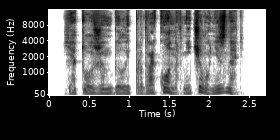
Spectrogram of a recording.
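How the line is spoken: Secret whisper. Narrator (Russian): шепнул ей Гарри так, чтобы никто не услышал

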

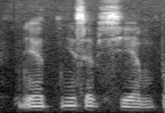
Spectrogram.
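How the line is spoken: Slow. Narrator (Russian): проговорил я медленно

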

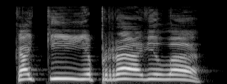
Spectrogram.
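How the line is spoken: Several voices yelling together. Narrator (Russian): завопили Гарри, Рон, Фред и Джордж одновременно

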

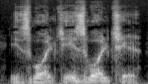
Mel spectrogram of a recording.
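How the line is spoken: Grumbling. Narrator (Russian): бурчал Мозес

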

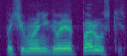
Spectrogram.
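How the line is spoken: Plain. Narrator (Russian): спросил Эдик

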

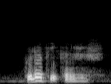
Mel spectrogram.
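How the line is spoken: Quiet question. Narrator (Russian): спросил он негромко

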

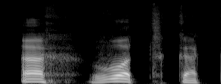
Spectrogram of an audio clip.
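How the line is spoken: Slow. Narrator (Russian): медленно произносит он наконец

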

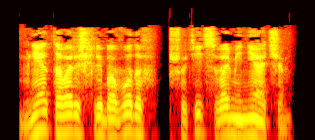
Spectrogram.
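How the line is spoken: Cold. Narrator (Russian): холодно сказал Роман

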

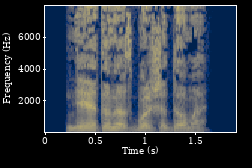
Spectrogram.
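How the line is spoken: Gloomy. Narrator (Russian): мрачно сказал Дремур

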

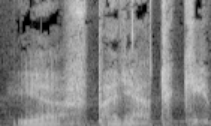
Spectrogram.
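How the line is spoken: Muttered. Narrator (Russian): буркнул Йонс

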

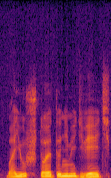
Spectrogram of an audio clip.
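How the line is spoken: Low muffled voice. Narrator (Russian): глухим голосом произнес хозяин

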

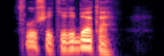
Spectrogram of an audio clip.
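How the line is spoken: Low voice. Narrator (Russian): сказал он вполголоса

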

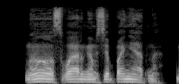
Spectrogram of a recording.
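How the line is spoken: Wry snort. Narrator (Russian): хмыкнул Федя

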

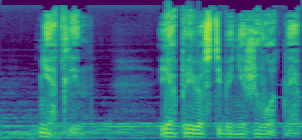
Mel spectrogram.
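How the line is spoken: Mutter. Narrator (Russian): пробормотал он

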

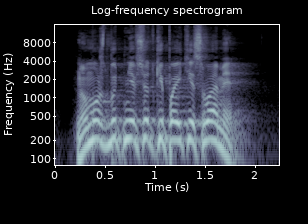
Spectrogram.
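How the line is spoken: Sudden, loud. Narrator (Russian): Румяный вдруг сказал громко

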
